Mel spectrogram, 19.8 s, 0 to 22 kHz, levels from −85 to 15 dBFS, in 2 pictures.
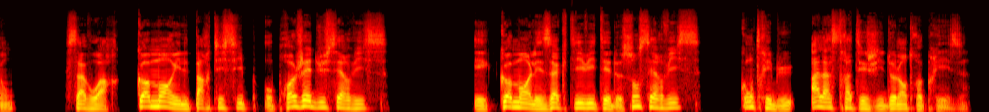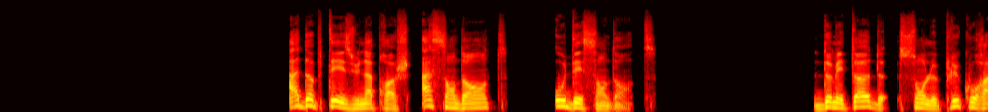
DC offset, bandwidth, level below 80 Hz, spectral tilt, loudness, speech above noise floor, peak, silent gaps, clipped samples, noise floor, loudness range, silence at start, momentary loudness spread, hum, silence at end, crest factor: under 0.1%; 15 kHz; -48 dBFS; -6 dB/octave; -21 LUFS; 64 dB; -2 dBFS; none; under 0.1%; -84 dBFS; 6 LU; 0 s; 13 LU; none; 0 s; 20 dB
